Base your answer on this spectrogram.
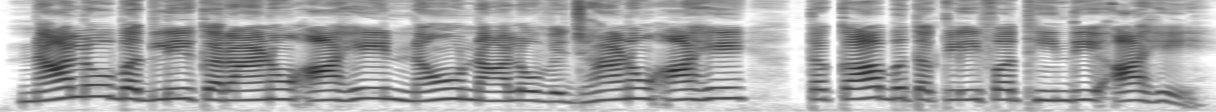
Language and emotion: Sindhi, neutral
